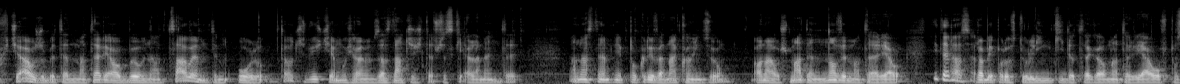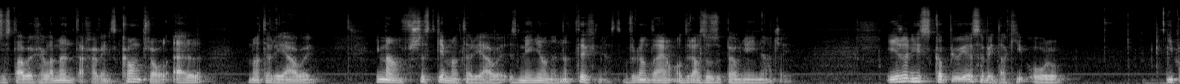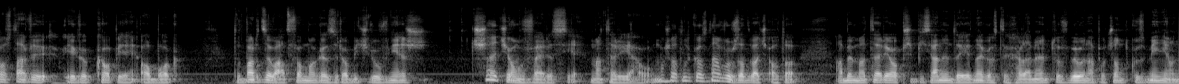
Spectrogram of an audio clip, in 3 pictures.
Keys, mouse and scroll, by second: 0.4-1.7 middle drag, 2.2 right click, 3.5 shift+right click, 3.9 shift+right click, 4.6 shift+middle click, 6.6 shift+right click, 12.8 ctrl+l, 14.6 click, 16.6 a, 17.0-18.9 middle drag, 19.8-20.2 scroll down 2, 20.8-21.4 middle drag, 21.4 scroll down 2, 21.8-23.3 drag, 21.8 b, 23.3 shift+d, 24.4 y, 26.3-27.4 shift+middle drag, 28.3-28.7 right drag, 29.1 right drag, 30.8 middle click.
